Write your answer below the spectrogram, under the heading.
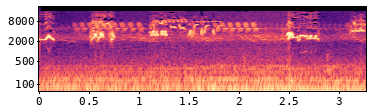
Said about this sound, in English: Then, as evening comes on, the same robin interweaves these phrases with exquisite whisper-like notes from its personal treasury of 75 to 100 different whispered notes. The potential song variety is amazing. The musical results, enchanting.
